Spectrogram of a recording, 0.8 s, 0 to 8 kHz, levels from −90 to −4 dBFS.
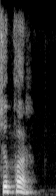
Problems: none marked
